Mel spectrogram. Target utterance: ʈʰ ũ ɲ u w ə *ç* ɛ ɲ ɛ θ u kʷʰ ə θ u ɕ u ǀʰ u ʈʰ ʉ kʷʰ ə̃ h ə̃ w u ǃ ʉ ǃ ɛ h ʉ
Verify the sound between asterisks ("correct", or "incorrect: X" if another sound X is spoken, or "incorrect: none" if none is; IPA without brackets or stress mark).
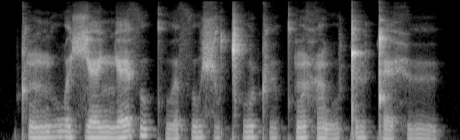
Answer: correct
